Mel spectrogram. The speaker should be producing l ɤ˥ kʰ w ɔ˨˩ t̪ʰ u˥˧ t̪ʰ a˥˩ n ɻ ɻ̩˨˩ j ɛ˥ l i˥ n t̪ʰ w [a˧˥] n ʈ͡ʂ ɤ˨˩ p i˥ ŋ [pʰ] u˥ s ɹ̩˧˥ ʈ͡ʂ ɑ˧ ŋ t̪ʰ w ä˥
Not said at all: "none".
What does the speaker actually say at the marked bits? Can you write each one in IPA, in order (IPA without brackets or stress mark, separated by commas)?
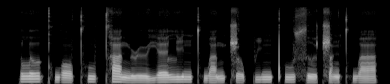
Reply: a˧˥, pʰ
